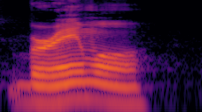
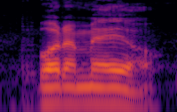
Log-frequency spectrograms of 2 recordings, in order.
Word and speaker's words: Borromeo: Ms. Baramo, did I say that correct? – Good enough for government work. – Well, how many pronounce it correctly? – Borromeo. – Borromeo.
